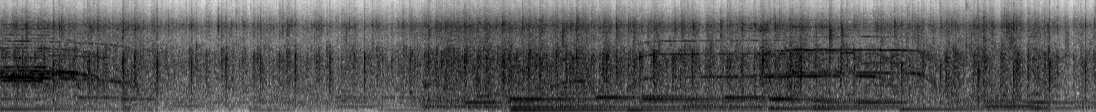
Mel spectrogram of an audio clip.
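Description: An audience applauding over background music that plays slow, long-held notes.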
